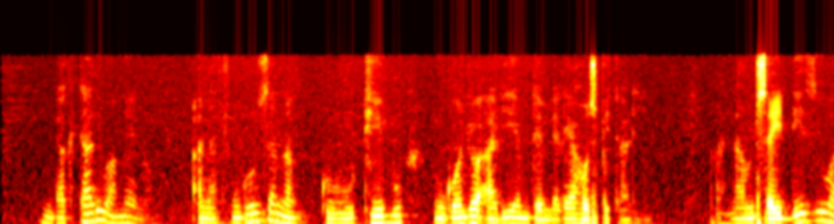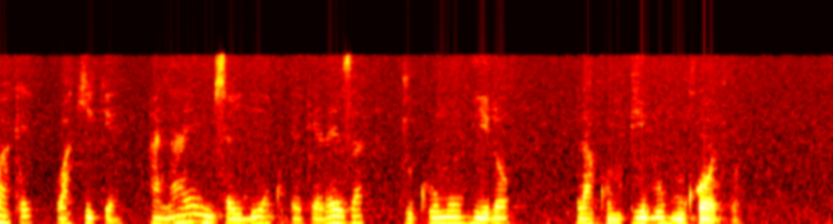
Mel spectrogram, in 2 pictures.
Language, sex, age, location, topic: Swahili, male, 18-24, Nakuru, health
